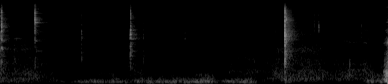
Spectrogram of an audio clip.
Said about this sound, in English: This is not the best bottle opener.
